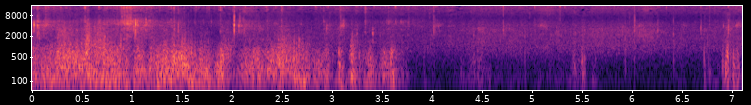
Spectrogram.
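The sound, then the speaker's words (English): Strong, cold, sharp wind on a sunny morning at a temperature of 52 buffets the microphone in loud, rumbling gusts for several seconds, then drops to a softer outdoor hiss with faint crunching, like footsteps, before a brief gust returns. “It's windy. The wind is cold. The wind is sharp this morning.”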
